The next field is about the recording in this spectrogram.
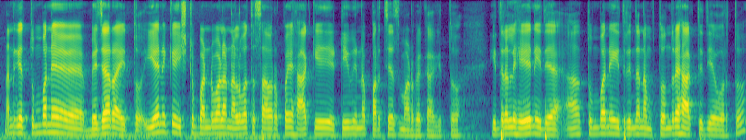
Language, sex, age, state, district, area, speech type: Kannada, male, 30-45, Karnataka, Kolar, urban, spontaneous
